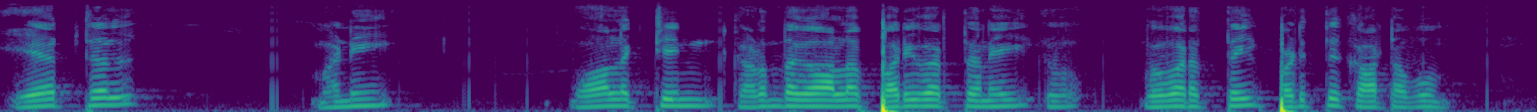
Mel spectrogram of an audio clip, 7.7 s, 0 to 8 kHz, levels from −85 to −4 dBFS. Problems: background sounds at intervals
